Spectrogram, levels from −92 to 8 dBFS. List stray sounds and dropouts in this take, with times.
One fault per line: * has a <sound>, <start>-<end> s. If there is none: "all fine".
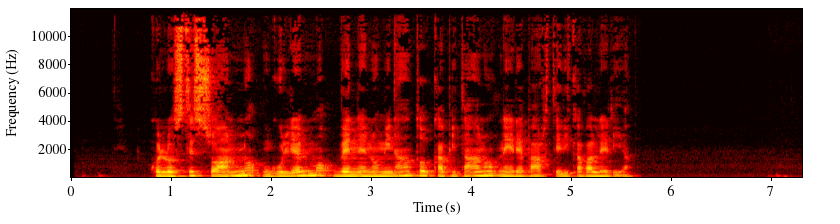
all fine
